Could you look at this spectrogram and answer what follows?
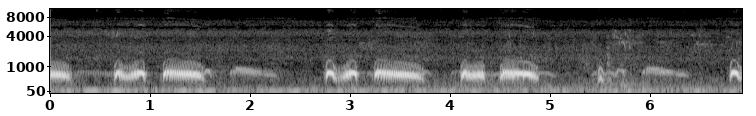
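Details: Spotted dove decoy bird, caught in the mountains, singing against strong wind: soft stuttered coos building into longer drawn coos, with quieter trailing notes between phrases.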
